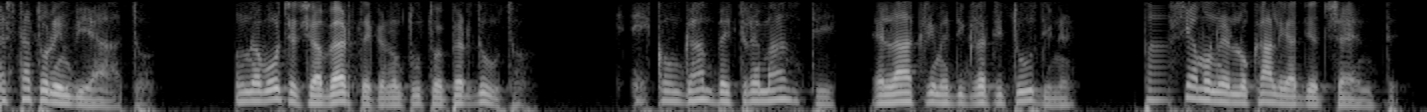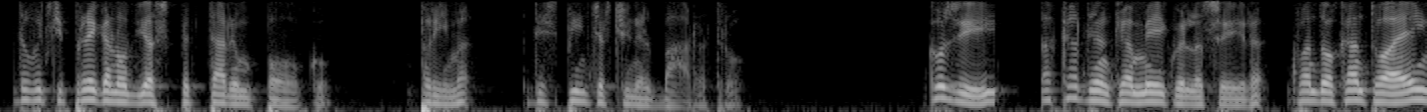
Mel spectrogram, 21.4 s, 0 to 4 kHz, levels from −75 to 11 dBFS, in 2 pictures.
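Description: A speech recording that came through a call link, with the band stopping at 4 kHz, which fits G.711 mu-law at 64 kbps. Right after "e lacrime di gratitudine", from 8.64 to 8.78 s, there's a call audio freeze: the last sound stretches into a fading buzz for about 106 ms, then the speech resumes where it left off with nothing lost. That's likely packets held up in transit draining the jitter buffer. Short concealed packet loss shows up three times as brief smears where the receiver extrapolated over missing audio: at 8.87 to 8.90 s, at 13.16 to 13.23 s between "pregano di aspettare un" and "prima di", and at 18.11 to 18.18 s just before "accadde anche a me". Each of those dropped about 40 ms of real signal. Just after the first of those, from 9.04 to 9.28 s, there's a jitter buffer slow-down. The receiver repeated pitch periods to rebuild its reserve, so the speech drags at about 87% speed with the pitch unchanged, adding about 36 ms.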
